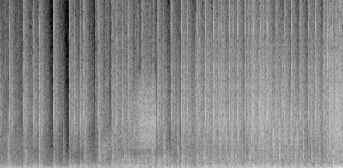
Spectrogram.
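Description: Rapid, continuous bursts of ship gunfire in the space game Starsector rattle on for several seconds, dense and loud with heavy thuds throughout.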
